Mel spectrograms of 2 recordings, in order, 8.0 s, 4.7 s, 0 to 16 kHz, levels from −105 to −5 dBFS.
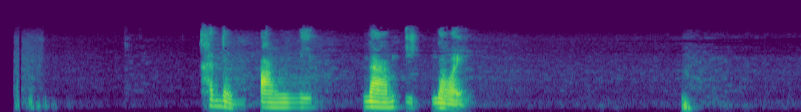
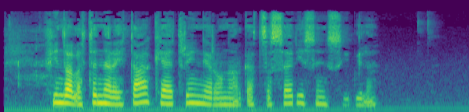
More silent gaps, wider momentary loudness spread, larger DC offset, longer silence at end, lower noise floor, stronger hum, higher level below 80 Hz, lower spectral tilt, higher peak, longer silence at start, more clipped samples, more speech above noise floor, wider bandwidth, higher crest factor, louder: neither; first, 19 LU vs 16 LU; neither; first, 1.1 s vs 0.95 s; first, -82 dBFS vs -54 dBFS; second, none vs 50 Hz at -45 dBFS; second, -68 dBFS vs -50 dBFS; first, -7 dB/octave vs -4 dB/octave; about the same, -4 dBFS vs -2 dBFS; first, 2 s vs 0.05 s; neither; first, 57 dB vs 33 dB; second, 7.2 kHz vs 11.5 kHz; first, 28 dB vs 22 dB; second, -26 LUFS vs -21 LUFS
